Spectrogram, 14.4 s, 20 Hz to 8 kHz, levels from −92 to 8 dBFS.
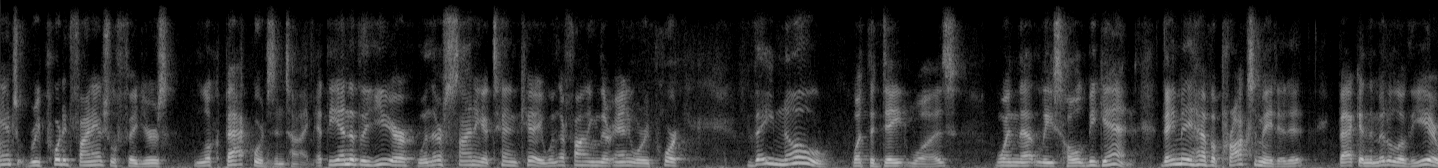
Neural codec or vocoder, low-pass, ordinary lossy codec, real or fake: codec, 16 kHz, 2 kbps, X-Codec, WavLM features, trained on Multilingual LibriSpeech; 7.2 kHz; Opus, 32 kbps; fake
